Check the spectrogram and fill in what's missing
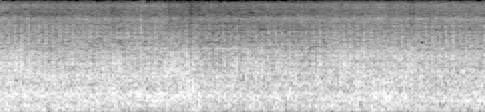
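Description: A Trane rooftop unit with a bad compressor runs with one compressor circuit on, a loud, continuous broadband roar and hum heard close up.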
